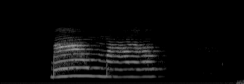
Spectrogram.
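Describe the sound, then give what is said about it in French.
A single drawn-out kitten meow, clear and fairly loud, rising then sliding down in a two-part cry, with no talking over it, followed by a short faint knock. “Il a dit prochain sujet, mais en fait, il voulait dire euh, c'est parti. Pas habitué, chaton.”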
